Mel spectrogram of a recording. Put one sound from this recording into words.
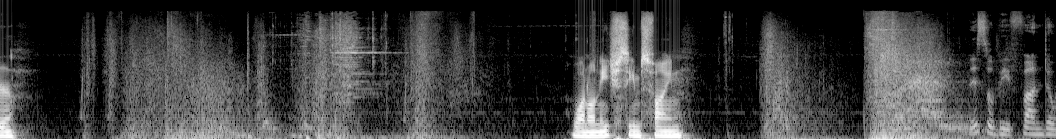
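Magical whooshing and shimmering effects sweep and chime.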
